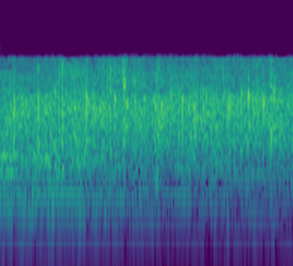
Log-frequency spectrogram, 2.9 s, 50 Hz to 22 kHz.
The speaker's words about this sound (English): And this was just going to be a 15 minute sermon, but if, if this brother is the only one going to be clapping, we're going to be preaching a long time until we get everybody involved in what we're doing.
